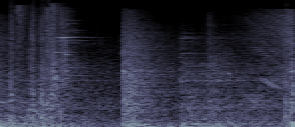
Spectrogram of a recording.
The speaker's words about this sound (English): Can I just blow his head off right here at close range? He doesn't see me.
